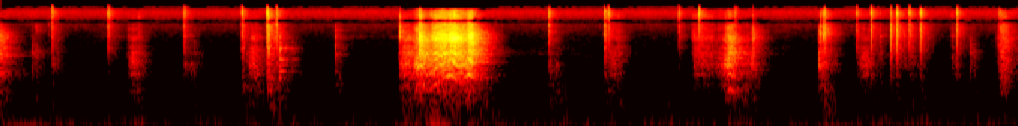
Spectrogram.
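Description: Scattered light clicks and rattles of hands and a tool working at a small ATV engine, with one short, loud hissing burst about four seconds in and a fainter one near seven seconds.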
